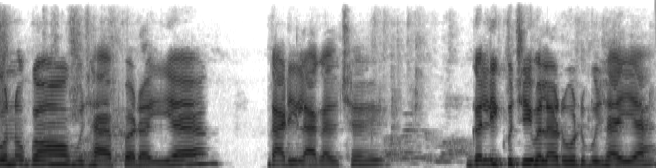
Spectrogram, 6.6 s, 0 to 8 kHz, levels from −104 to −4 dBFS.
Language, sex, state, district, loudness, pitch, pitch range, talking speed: Maithili, female, Bihar, Sitamarhi, -16 LUFS, 200 Hz, 185-210 Hz, 110 wpm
